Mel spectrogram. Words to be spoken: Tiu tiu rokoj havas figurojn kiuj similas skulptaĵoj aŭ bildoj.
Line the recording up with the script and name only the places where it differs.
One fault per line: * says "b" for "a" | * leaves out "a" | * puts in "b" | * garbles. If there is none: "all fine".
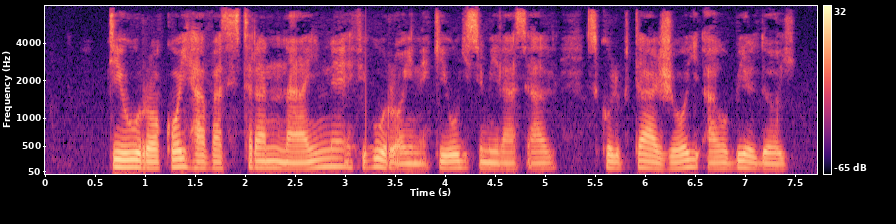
* leaves out "tiu"
* puts in "stranajn"
* puts in "al"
